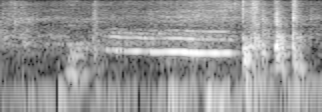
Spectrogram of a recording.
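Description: A baby lets out one drawn-out, high-pitched whine that falls slightly, followed by a few sharp knocks near the end.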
